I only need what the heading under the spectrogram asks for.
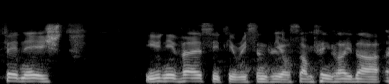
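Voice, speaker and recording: A man's voice: medium pitch, steady tone, moderate pace, darkish tone, no echo, dull audio. A man calling in from outdoors while on a walk, asking friendly, hesitant questions over a phone. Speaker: caller. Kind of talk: live online Q&A.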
